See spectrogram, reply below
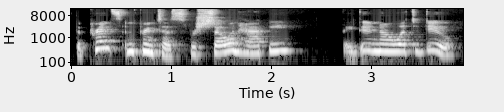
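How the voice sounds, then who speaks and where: A woman reading a children's picture book aloud with expressive storybook narration. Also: high voice, normal speed, reverberant, slight background noise.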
